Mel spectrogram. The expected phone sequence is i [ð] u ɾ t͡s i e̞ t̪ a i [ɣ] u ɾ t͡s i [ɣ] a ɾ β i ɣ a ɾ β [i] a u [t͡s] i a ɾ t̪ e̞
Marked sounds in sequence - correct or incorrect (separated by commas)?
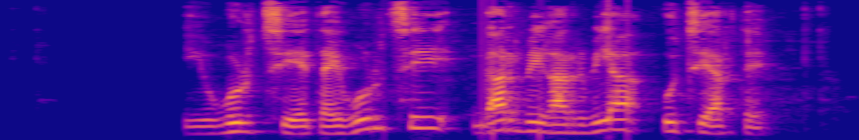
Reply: incorrect, correct, correct, correct, correct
